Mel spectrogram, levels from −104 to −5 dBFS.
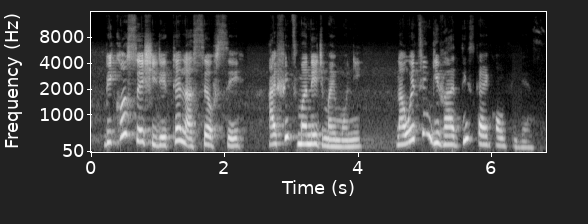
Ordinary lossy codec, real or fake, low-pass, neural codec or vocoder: none; real; 14.4 kHz; none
